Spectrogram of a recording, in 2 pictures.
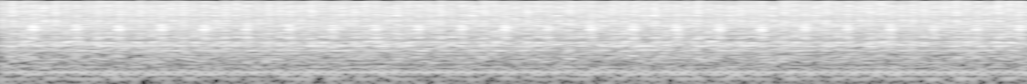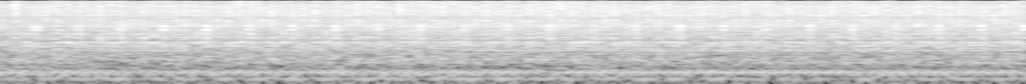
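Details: VW Polo Sedan engine at cold idle, a day after oil change and flush with flushing oil: light, fairly even ticking knock over steady engine note; knock was absent the day before, now returned but milder, cause unclear.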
